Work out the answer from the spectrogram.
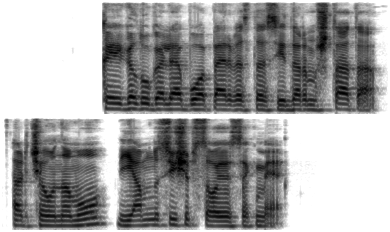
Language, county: Lithuanian, Vilnius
